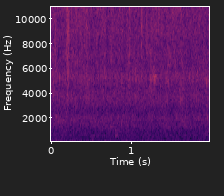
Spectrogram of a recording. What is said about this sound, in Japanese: 雨音はピタッピタッと落ちてくる音や、カタカタと音を立てる葉っぱの音、バシャバシャと音を立てる水たまりの音みたいに、いろんな音が混ざり合って、とても美しい音がするんだよ。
